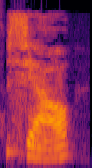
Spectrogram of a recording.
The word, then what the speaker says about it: 小: Notice that the low tone of "xiǎo" changes to rising tone before the low tone of the following syllable.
